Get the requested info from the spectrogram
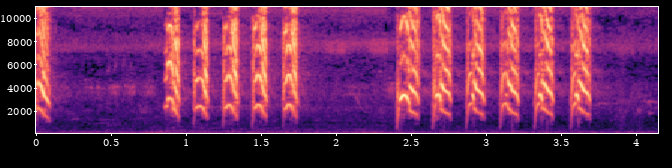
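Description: A rose-ringed parakeet gives harsh, screechy notes in two quick runs of five and six, about four per second, against a quiet background.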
